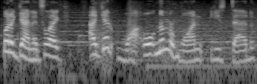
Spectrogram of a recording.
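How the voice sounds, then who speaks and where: A man doing casual livestream commentary over a game, chatting with viewers in an animated, exasperated, repetitive rant. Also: on the high side, a little slow, soft background music. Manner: animated ranting, exasperated, swearing, repetitive emphasis.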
